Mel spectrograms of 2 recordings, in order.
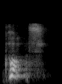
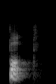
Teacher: the word pot in many varieties of English will have aspirations, like a puff of air at the beginning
